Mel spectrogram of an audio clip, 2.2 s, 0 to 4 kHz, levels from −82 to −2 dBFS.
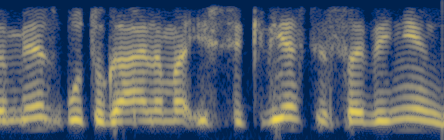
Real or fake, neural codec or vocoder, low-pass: real; none; 3.6 kHz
